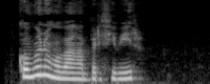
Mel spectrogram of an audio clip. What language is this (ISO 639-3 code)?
glg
